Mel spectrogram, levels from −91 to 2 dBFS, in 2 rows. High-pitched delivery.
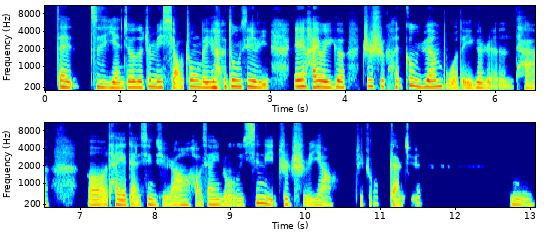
Yes: high, 210 Hz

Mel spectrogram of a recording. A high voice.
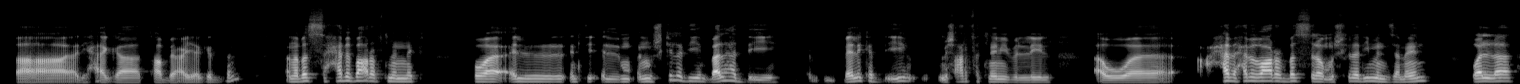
No: medium, 140 Hz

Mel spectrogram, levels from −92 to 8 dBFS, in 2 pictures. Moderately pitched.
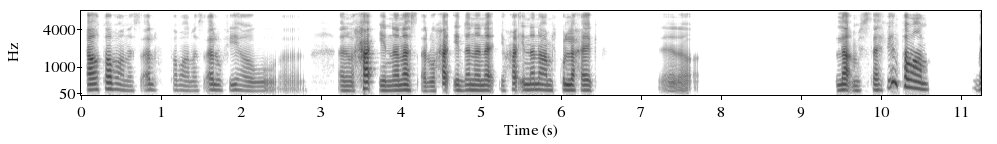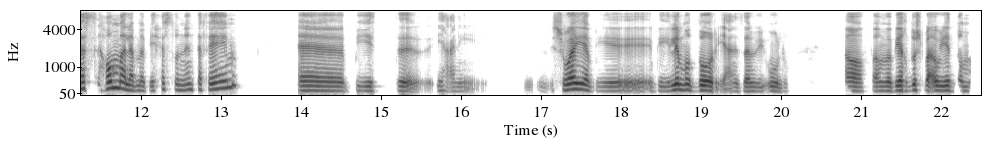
Yes: medium, 180 Hz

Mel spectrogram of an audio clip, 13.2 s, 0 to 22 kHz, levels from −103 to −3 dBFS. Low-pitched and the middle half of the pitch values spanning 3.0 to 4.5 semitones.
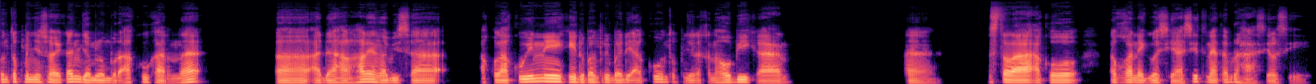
Yes: low, 100 Hz; average, 3.4 semitones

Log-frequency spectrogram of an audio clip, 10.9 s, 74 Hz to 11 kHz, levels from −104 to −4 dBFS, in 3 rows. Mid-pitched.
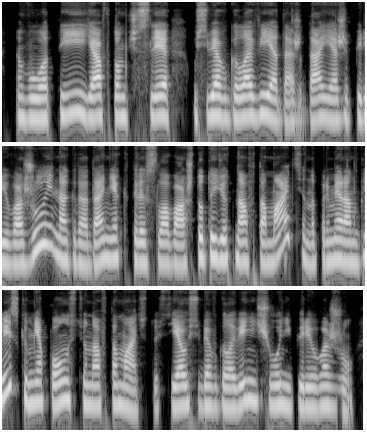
Yes: medium, 180 Hz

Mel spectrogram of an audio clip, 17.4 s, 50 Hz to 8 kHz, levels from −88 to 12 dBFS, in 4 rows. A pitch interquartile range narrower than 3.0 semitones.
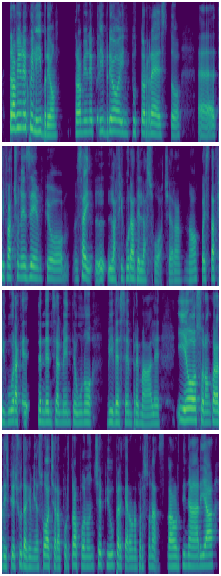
Yes: narrow, 2.6 semitones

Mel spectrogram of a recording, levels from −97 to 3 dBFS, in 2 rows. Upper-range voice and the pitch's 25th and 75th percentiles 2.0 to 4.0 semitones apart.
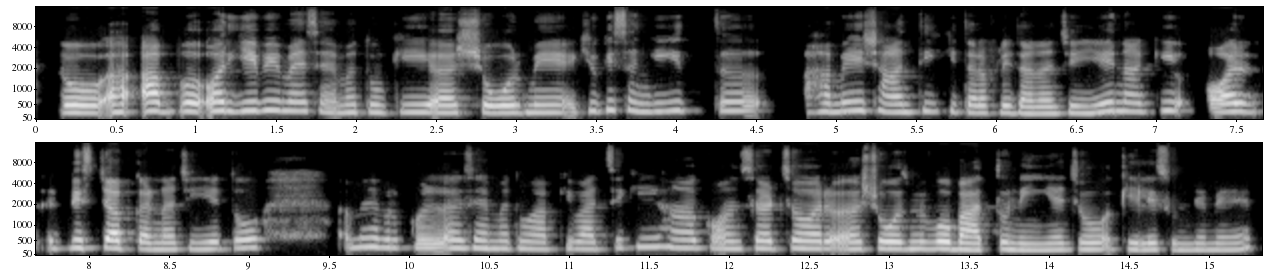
Yes: high, 245 Hz; average, 3.4 semitones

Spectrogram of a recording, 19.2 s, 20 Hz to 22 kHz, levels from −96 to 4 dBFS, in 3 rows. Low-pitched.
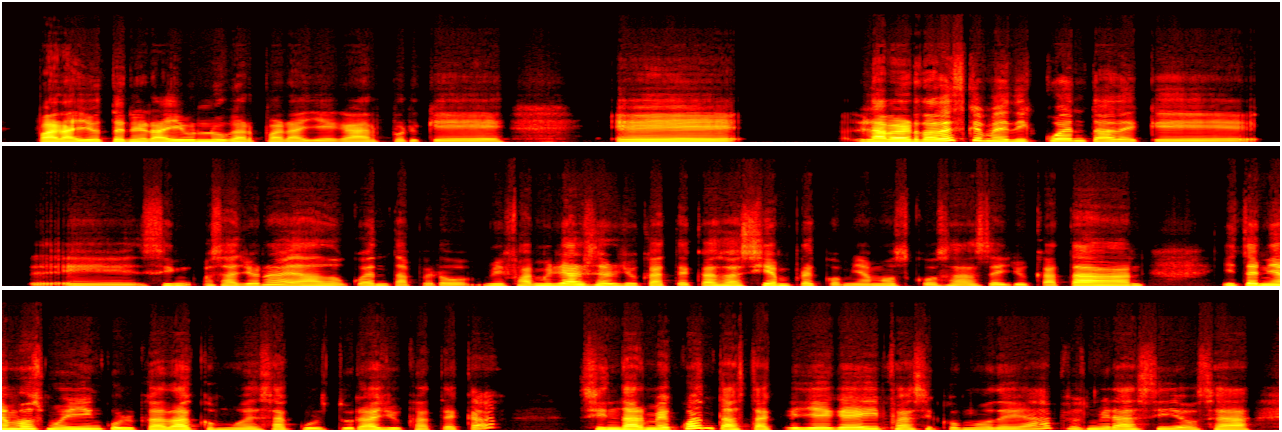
No: high, 215 Hz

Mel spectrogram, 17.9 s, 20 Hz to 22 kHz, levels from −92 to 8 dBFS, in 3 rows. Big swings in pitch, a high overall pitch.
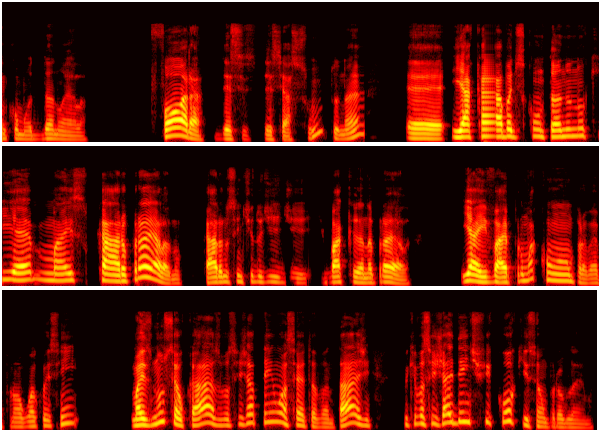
No: wide, 7.3 semitones; medium, 170 Hz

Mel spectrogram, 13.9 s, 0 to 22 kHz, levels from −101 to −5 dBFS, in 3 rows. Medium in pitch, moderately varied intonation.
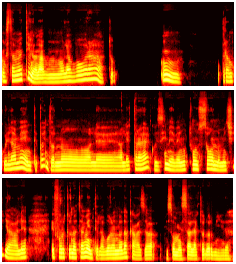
Yes: medium, 150 Hz; average, 3.5 semitones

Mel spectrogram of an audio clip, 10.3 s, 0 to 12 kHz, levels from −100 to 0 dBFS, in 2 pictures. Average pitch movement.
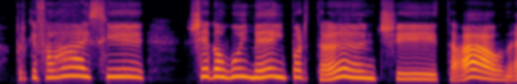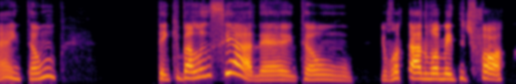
No: wide, 7.1 semitones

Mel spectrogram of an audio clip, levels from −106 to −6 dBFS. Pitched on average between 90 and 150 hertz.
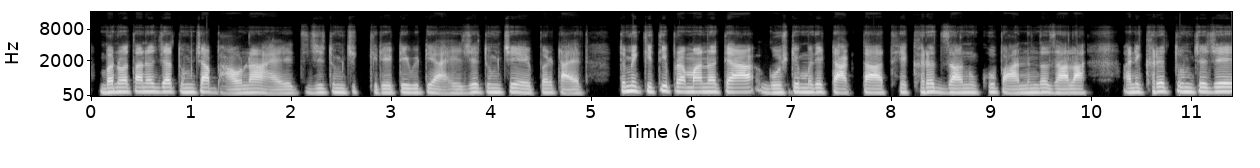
Yes: low, 135 Hz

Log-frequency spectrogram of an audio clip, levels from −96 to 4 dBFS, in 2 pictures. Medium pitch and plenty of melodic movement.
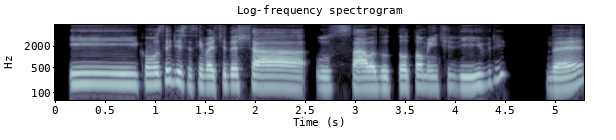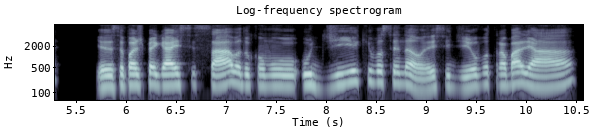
No: medium, 160 Hz; average, 3.2 semitones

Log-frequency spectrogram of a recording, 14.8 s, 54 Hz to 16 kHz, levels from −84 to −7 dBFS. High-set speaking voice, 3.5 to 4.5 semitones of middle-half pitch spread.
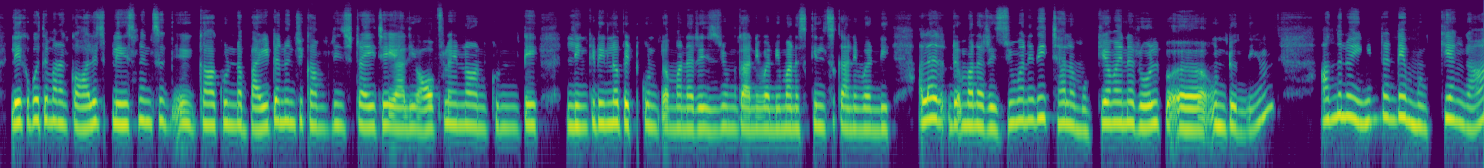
No: high, 230 Hz; average, 2.8 semitones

